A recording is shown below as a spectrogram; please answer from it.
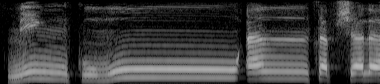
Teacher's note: ميم الجمع ميجي وراها همزة، يبقى فيها الصلة بمقدار الإشباع ست حركات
